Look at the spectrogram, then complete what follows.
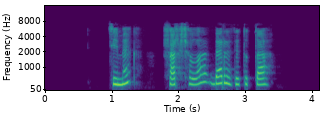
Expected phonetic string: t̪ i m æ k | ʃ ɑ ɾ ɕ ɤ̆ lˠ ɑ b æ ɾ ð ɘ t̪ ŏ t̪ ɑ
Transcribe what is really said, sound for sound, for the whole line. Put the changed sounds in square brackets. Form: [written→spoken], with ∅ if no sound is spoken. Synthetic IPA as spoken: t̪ i m æ k | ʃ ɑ ɾ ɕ ɤ̆ lˠ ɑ b æ ɾ ð ɘ t̪ ŏ t̪ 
